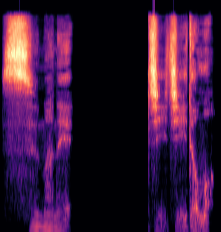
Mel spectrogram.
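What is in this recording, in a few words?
retire, Japanese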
